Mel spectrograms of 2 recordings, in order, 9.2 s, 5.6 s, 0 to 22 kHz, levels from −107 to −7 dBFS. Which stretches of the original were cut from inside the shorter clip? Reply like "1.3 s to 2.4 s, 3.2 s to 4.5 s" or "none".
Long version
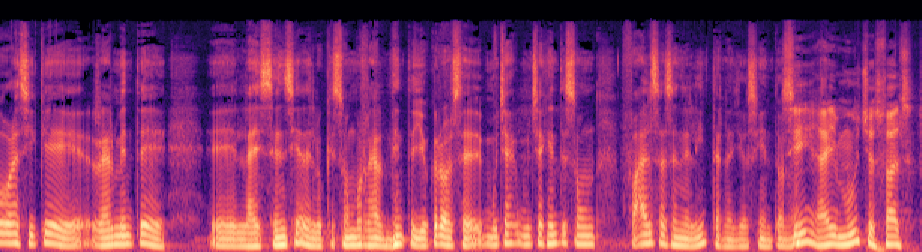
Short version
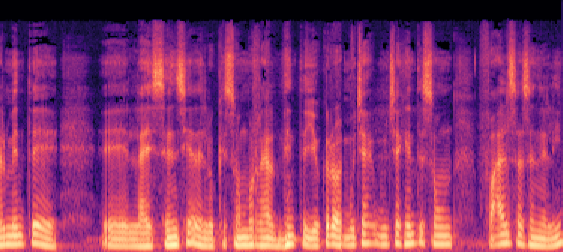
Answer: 4.5 s to 4.8 s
